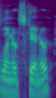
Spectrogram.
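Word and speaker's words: Lynyrd Skynyrd: Also pronounced Leonard Skinnard.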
